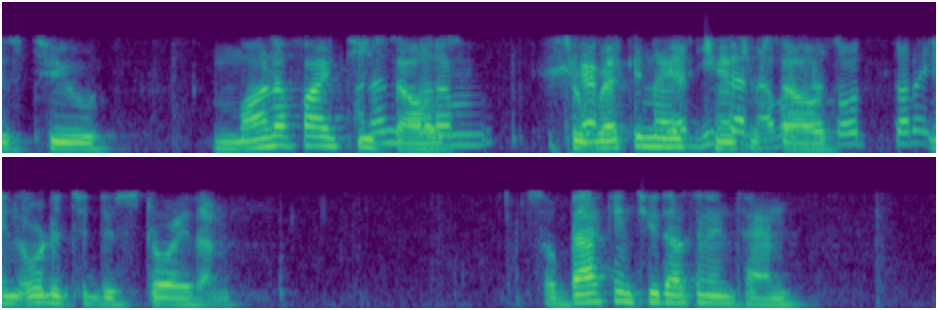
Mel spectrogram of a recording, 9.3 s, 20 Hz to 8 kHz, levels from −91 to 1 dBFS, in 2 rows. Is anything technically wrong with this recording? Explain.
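No, nothing is technically wrong with this audio.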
